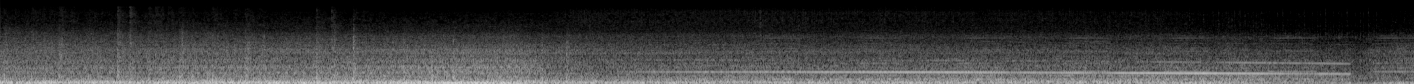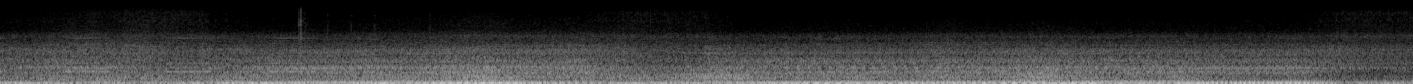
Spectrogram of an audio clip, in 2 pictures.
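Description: A bus engine rumbles steadily as the bus drives along a road.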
